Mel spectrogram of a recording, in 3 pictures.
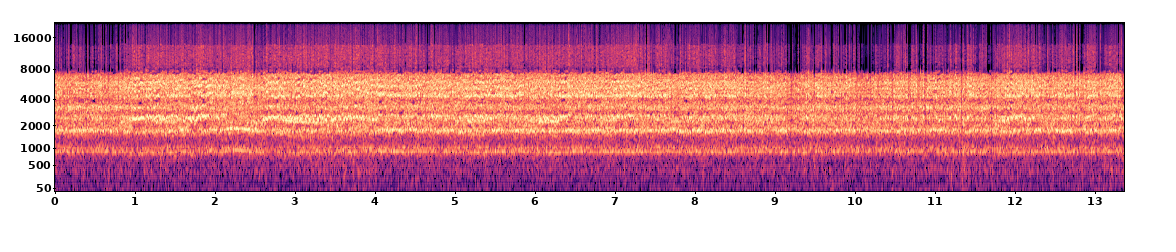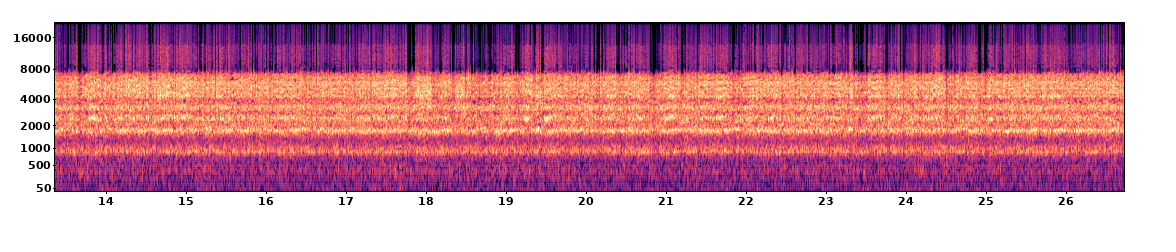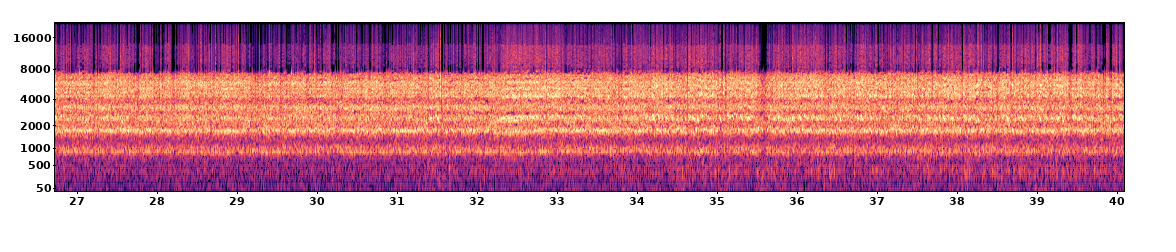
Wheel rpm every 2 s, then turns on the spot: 230, 220, 230, 230, 230, 230, 230, 230, 230, 230, 230, 240, 230, 230, 240, 230, 230, 230, 230, 240.
none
